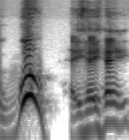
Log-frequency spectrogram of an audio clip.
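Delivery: loud whooping cheer. Real, not acted. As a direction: whoop for the guest. Cheering the guest.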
